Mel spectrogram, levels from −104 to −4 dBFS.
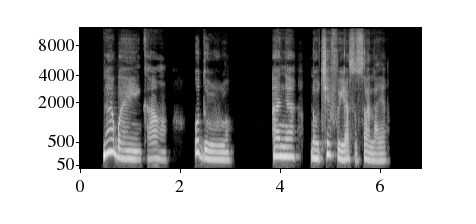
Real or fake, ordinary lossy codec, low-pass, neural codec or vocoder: real; none; none; none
